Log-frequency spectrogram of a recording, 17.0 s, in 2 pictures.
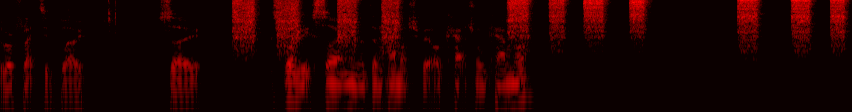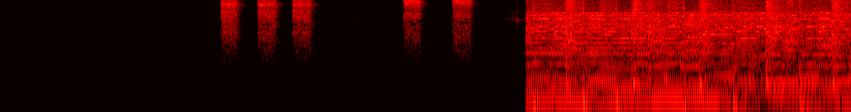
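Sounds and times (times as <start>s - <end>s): airbrush spraying hiss: 5.1s - 6.5s, 10.7s - 11.7s, 12.6s - 13.3s
loud music: 13.8s - 17.0s.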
